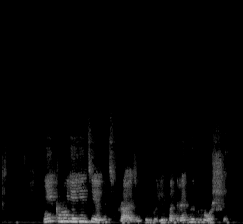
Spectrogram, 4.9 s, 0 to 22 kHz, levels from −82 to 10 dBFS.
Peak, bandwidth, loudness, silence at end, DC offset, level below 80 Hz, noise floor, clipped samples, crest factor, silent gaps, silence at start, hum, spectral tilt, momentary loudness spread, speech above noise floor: -12 dBFS; 8.6 kHz; -28 LUFS; 0.3 s; under 0.1%; -80 dBFS; -72 dBFS; under 0.1%; 16 dB; none; 0.85 s; none; -5.5 dB/octave; 15 LU; 44 dB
